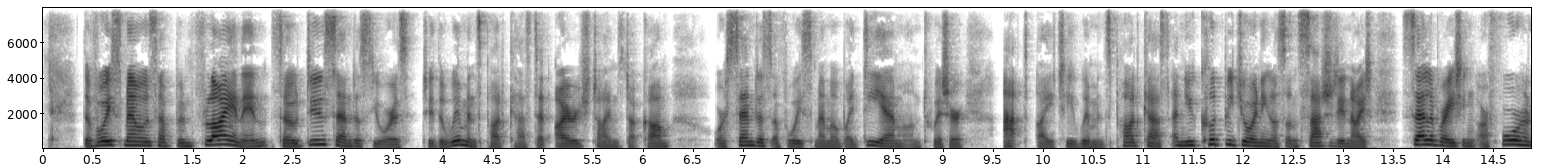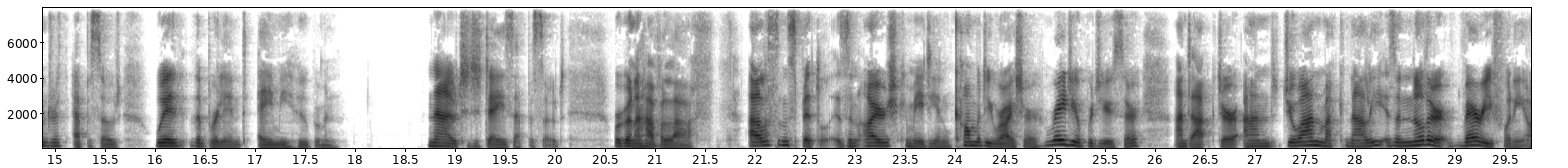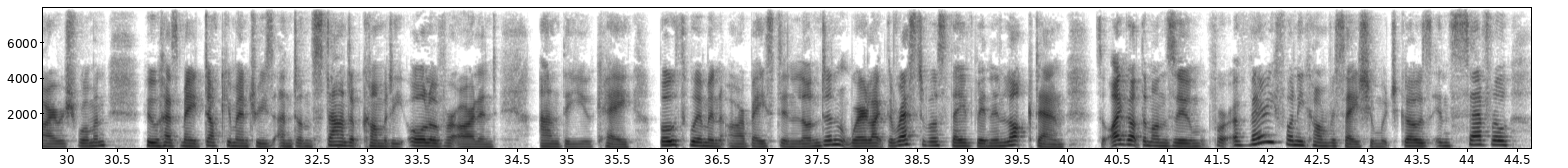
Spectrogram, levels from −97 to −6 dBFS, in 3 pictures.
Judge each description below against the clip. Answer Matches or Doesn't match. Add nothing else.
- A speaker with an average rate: Matches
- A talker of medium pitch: Matches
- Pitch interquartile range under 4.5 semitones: Doesn't match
